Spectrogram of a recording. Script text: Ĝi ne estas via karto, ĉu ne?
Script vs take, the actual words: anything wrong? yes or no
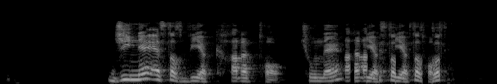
yes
